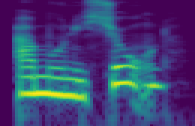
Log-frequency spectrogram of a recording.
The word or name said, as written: ammunition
